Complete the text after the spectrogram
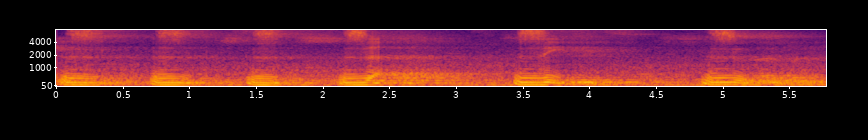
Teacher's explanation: ujung lidah bertemu gigi seri bawah dan suara sofirnya keluar di antara gigi atas dan bawah. Z. Dan bunyi desis ini suaranya tajam. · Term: sifat sofir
